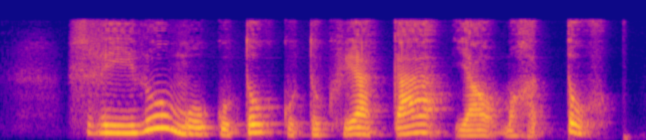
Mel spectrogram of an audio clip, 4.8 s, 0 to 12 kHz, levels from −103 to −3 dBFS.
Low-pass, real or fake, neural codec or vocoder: 7.2 kHz; fake; codec, 16 kHz, 0.4 kbps, LongCat-Audio-Codec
